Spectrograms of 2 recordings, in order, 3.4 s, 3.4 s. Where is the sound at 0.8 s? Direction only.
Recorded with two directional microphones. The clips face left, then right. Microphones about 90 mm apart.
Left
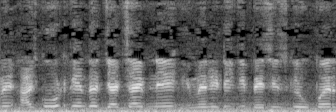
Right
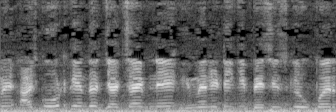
20° left (ahead or behind).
